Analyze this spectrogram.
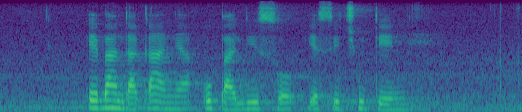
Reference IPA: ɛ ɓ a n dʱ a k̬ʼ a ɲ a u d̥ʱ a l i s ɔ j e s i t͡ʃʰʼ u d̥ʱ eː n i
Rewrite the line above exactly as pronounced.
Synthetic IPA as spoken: ɛ ɓ a n dʱ a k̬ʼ a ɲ a u b̥ʱ a l i s ɔ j e s i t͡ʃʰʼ u d̥ʱ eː n i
